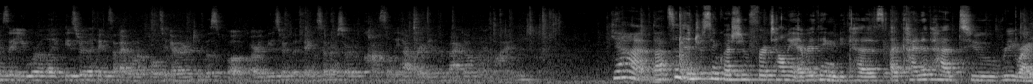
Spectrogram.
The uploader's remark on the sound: This episode is audio from the March 2019 event at The University Bookstore in Seattle, Washington.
